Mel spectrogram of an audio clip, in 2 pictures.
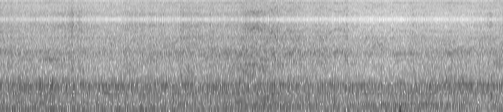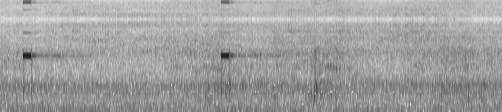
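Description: Small remote-controlled cars whine faintly around a track in the distance.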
